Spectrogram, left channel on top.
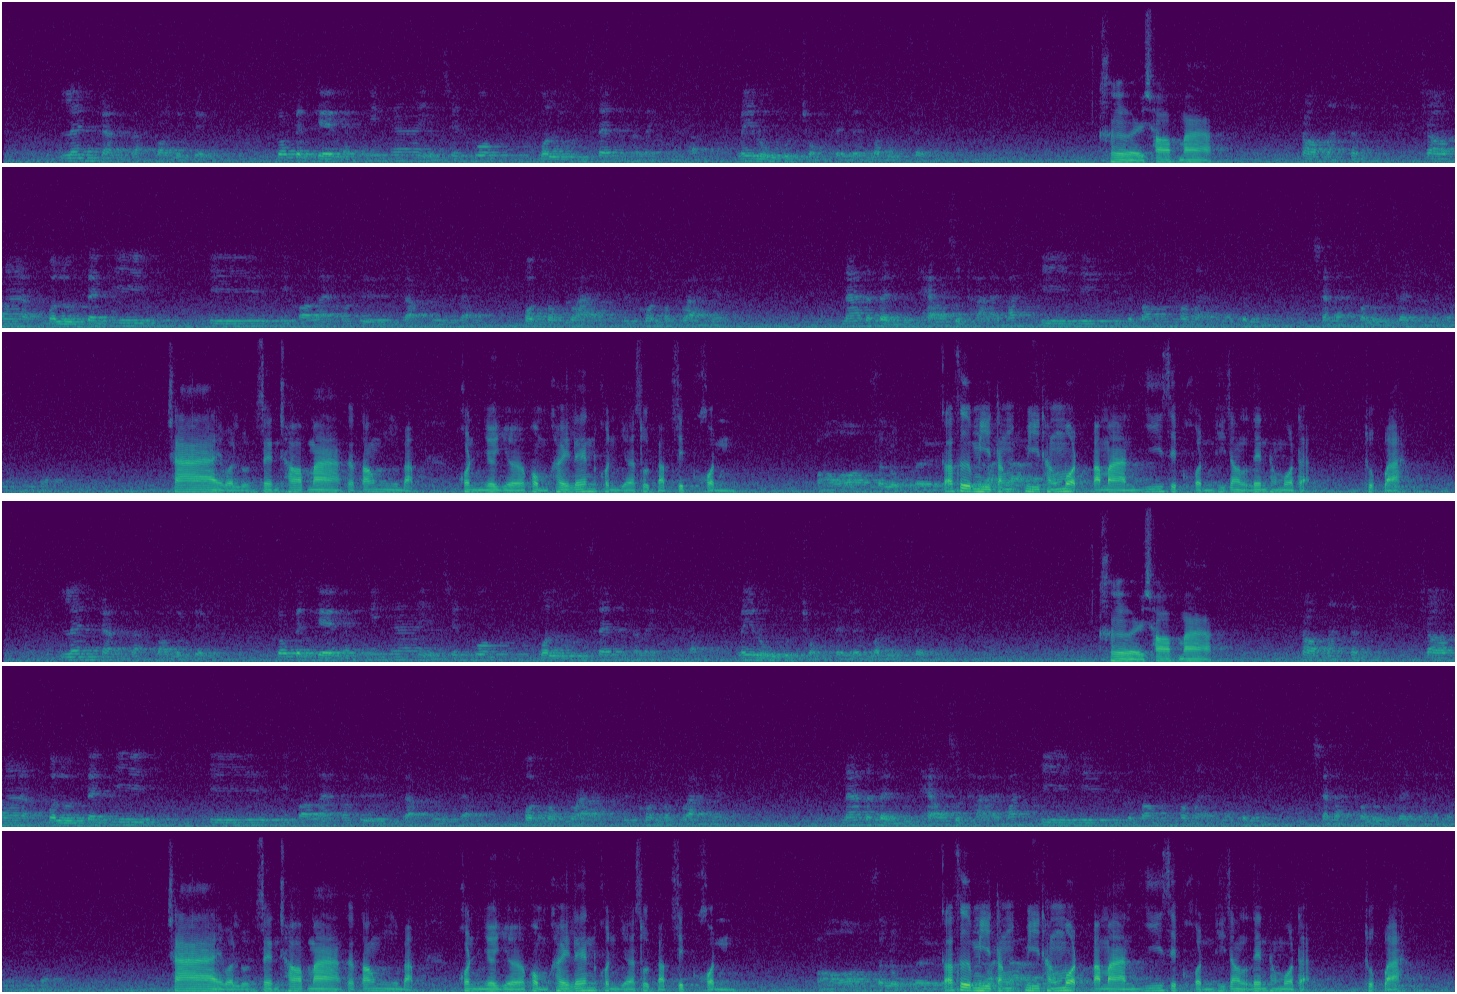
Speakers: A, on the left; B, on the right.
A: เล่นกันแบบตอนเด็กๆก็เป็นเกมแบบง่ายๆอย่างเช่นพวกบอลลูนเส้นอะไรอย่างเงี้ยครับไม่รู้คุณชงเคยเล่นบอลลูนเส้นไหม
B: เคยชอบมาก
A: ชอบมาก <laughs> ชอบมากบอลลูนเส้นที่ที่ที่ตอนแรกก็คือจับมือกับคนตรงกลางซึ่งคนตรงกลางเนี่ย น่าจะเป็นแถวสุดท้ายปะที่ที่ที่จะต้องเข้ามาแล้วเสร็จแล้วชนะบอลลูนเส้นอะไรประมาณนี้ป่ะครับ
B: ใช่บอลลูนเส้นชอบมาก จะต้องมีแบบคนเยอะๆ ผมเคยเล่นคนเยอะสุดแบบสิบคน
A: อ๋อสนุกเลยมีหลายด้าน
B: ก็คือมีทั้งมีทั้งหมดประมาณยี่สิบคนที่จะเล่นทั้งหมดอะถูกปะ
A: อืม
